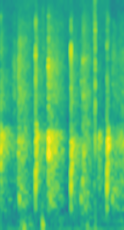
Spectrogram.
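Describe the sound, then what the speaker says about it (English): Scattered clapping from an audience at an investing event, a brief, sparse run of individual hand claps with gaps between them, fairly close and moderate in level. "Could you give a round of applause to the organizers?"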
